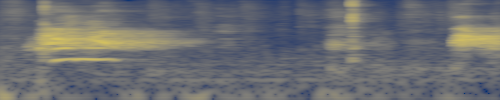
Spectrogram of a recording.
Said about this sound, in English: Is someone over right now? It's the only reason she should be barking right now.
